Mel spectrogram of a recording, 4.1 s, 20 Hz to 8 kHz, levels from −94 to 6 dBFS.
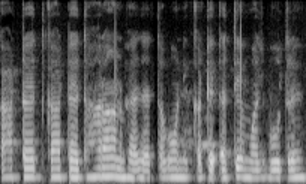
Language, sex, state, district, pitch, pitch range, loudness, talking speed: Maithili, male, Bihar, Purnia, 140 Hz, 130-140 Hz, -18 LUFS, 160 wpm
